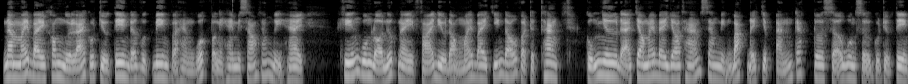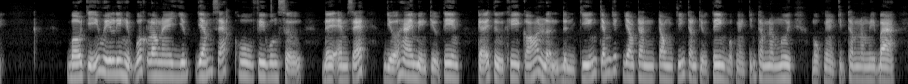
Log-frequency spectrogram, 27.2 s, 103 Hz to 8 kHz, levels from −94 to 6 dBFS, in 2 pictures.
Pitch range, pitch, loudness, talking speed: 130-160 Hz, 145 Hz, -25 LUFS, 210 wpm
